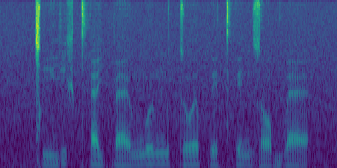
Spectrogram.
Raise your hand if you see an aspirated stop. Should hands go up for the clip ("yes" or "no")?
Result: yes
